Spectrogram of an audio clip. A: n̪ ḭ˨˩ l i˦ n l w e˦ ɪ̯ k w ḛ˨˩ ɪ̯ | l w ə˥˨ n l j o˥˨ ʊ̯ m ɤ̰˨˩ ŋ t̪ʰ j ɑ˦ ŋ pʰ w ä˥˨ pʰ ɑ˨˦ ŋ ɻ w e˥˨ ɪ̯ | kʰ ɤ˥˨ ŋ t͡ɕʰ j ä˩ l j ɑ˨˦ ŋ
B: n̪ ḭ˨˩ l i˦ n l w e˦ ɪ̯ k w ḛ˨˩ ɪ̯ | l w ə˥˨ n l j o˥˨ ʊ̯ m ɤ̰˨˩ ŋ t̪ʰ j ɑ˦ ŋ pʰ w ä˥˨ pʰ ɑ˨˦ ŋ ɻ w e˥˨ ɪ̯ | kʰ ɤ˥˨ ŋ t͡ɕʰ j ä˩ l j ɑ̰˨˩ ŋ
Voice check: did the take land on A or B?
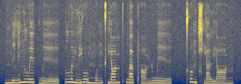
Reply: A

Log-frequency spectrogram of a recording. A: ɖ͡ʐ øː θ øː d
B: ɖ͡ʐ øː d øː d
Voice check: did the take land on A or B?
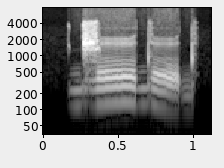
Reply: B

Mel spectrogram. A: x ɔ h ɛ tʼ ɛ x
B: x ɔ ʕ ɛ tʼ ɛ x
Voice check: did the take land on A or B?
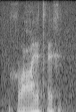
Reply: B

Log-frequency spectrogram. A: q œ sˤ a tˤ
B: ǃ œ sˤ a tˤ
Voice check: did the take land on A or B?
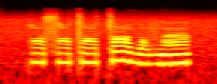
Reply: A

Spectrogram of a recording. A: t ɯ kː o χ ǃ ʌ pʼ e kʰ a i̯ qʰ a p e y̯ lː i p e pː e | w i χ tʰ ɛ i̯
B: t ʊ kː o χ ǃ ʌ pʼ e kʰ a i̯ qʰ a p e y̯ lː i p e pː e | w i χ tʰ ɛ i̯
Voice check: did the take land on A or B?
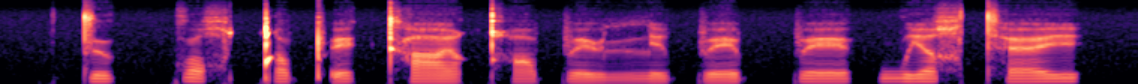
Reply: A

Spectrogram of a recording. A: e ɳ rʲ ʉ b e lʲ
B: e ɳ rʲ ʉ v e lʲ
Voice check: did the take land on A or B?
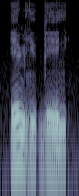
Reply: A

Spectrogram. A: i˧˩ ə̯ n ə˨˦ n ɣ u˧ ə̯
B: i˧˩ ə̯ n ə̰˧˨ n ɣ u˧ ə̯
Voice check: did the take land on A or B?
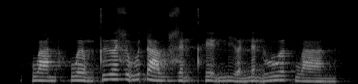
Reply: B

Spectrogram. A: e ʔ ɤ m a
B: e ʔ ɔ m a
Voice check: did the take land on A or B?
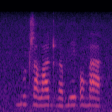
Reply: B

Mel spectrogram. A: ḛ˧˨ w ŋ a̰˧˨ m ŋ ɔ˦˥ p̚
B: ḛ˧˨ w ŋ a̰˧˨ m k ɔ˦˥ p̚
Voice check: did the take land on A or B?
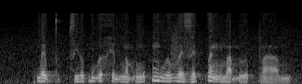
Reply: A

